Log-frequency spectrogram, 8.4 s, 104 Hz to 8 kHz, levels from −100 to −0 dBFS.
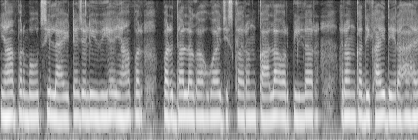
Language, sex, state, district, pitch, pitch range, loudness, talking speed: Hindi, female, Jharkhand, Deoghar, 210 Hz, 210-215 Hz, -14 LUFS, 180 wpm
